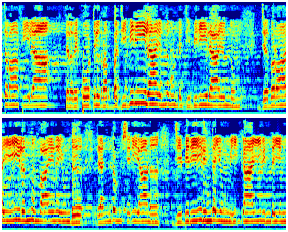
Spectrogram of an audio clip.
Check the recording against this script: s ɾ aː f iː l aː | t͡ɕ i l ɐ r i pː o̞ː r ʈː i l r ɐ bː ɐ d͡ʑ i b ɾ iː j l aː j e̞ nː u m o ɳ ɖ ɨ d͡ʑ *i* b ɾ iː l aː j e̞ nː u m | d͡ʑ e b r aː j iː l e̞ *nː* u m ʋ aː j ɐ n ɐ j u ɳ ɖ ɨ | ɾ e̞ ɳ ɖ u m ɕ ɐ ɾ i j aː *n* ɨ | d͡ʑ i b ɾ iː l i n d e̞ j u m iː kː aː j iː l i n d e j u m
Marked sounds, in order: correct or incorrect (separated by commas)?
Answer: correct, correct, incorrect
